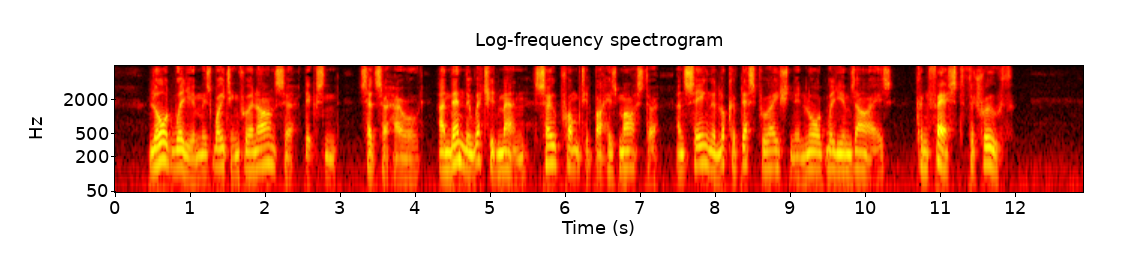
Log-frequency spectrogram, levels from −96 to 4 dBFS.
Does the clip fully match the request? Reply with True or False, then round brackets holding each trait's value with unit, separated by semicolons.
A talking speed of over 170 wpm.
False (165 wpm)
